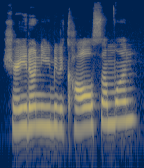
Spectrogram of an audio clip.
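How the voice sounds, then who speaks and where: A woman reading as a brisk, judgmental but concerned young woman with a pointed, commanding manner, in a storybook narration. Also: high-pitched, fairly even intonation, darkish tone, lightly acted.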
